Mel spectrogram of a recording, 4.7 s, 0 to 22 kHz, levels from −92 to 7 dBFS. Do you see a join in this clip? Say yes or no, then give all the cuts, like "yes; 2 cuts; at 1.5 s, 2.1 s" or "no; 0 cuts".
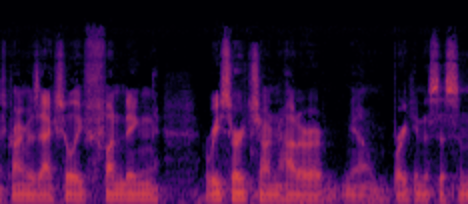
no; 0 cuts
